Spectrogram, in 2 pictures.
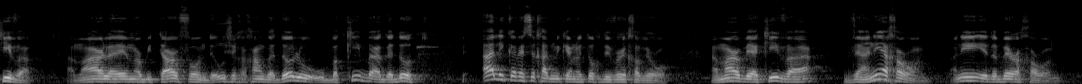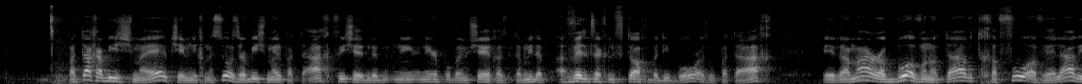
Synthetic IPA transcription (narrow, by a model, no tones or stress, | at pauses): kiva | a̰maʁlahe̞mʁabitaʁfo̞nd̪euʃ̬eχaχamɡad̪o̞luːbakibeaɡado̞t | veʔalikane̞se̞χad̪mike̞mle̞to̞χd̪ivʁe̞jχave̞ʁo̞ | amaʁːabiakiva | ve̞aniaχaʁo̞̰na̰nijed̪abe̞ʁaχaʁo̞̰n | pataχʁabiʃmae̞lkʃeemniχnasuazʁabiiʃmae̞lpataχke̥fiʃeniniʁepo̞beemʃe̞χazt̪amid̪aave̞lt͡saʁiχlifto̞aχbed̪ibuʁazupataχ | veamaʁːabuavo̞notavt̪χafuavelav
